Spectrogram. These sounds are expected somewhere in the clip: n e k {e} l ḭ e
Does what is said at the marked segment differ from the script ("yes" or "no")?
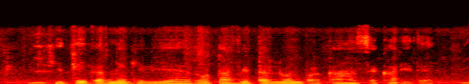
no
